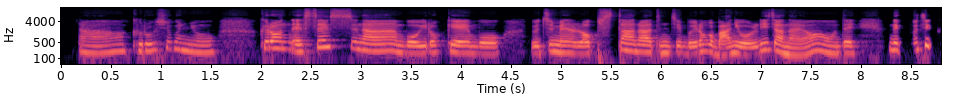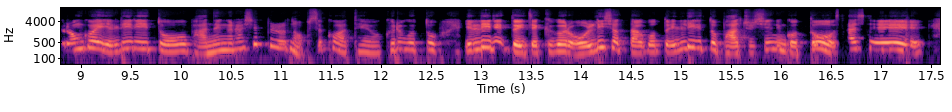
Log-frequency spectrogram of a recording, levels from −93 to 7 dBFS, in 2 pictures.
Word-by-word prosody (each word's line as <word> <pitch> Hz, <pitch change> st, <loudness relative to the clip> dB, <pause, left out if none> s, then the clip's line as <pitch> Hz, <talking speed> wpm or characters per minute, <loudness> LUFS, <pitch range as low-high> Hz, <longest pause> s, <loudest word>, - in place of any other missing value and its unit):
아, 185 Hz, +3 st, -7 dB
그러시군요. 210 Hz, -4 st, -6 dB, 0.4 s
그런 275 Hz, -3 st, +1 dB
SNS나 220 Hz, -2 st, 0 dB
뭐 170 Hz, -2 st, +1 dB
이렇게 180 Hz, 0 st, 0 dB
뭐 155 Hz, -1 st, -2 dB, 0.3 s
요즘에는 175 Hz, 0 st, -1 dB
럽스타라든지 175 Hz, 0 st, 0 dB
뭐 160 Hz, 0 st, -3 dB
이런 200 Hz, +4 st, -1 dB
거 190 Hz, -, 0 dB
많이 155 Hz, +2 st, +2 dB
올리잖아요. 180 Hz, +2 st, 0 dB
근데, 170 Hz, 0 st, -2 dB, 0.3 s
근데 235 Hz, -1 st, 0 dB
굳이 340 Hz, +9 st, 0 dB
그런 225 Hz, -1 st, -3 dB
거에 275 Hz, -2 st, +4 dB
일일이 255 Hz, +6 st, 0 dB
또 205 Hz, 0 st, 0 dB
반응을 205 Hz, +8 st, -3 dB
하실 410 Hz, +10 st, -4 dB
필요는 280 Hz, -7 st, -4 dB
없을 -, -, -9 dB
것 -, -, -8 dB
같아요. 180 Hz, -2 st, -7 dB
그리고 240 Hz, 0 st, -5 dB
또 230 Hz, -3 st, -1 dB, 0.2 s
일일이 270 Hz, +4 st, +3 dB
또 195 Hz, -, +9 dB
이제 180 Hz, 0 st, +5 dB
그걸 195 Hz, +1 st, +2 dB
올리셨다고 185 Hz, -, +1 dB
또 -, -, -1 dB
일일이 270 Hz, +8 st, -1 dB
또 240 Hz, -3 st, +3 dB
봐 165 Hz, -1 st, +2 dB
주시는 175 Hz, +10 st, -5 dB
것도 -, -, +3 dB
사실 480 Hz, -, +4 dB
205 Hz, 325 characters per minute, -25 LUFS, 175-255 Hz, 0.4 s, 또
